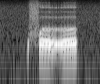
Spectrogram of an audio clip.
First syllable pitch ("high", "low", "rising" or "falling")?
low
